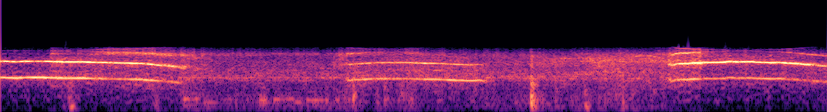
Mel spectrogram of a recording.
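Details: Kitten cries played to Frank, a female cat who once had kittens; three long, slightly falling mews follow one another closely, separated by short dips and a few faint taps.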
